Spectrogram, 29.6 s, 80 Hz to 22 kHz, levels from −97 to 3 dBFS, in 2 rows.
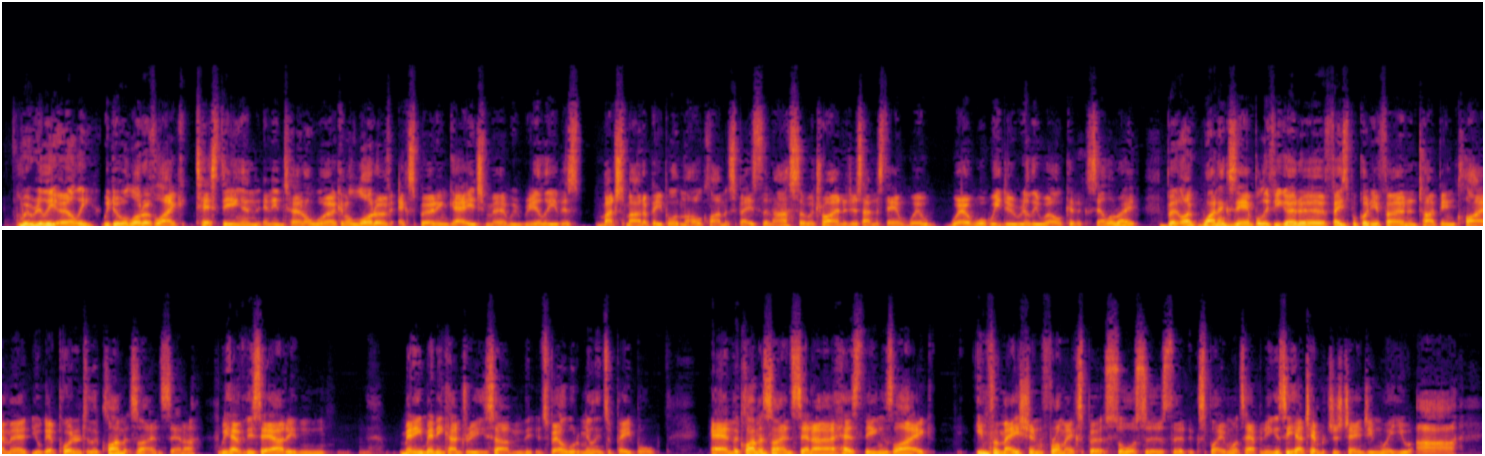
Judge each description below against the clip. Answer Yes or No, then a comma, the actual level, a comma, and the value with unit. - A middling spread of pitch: Yes, average, 3.4 semitones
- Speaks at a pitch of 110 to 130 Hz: No, very low, 95 Hz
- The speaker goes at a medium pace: No, fast, 225 wpm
